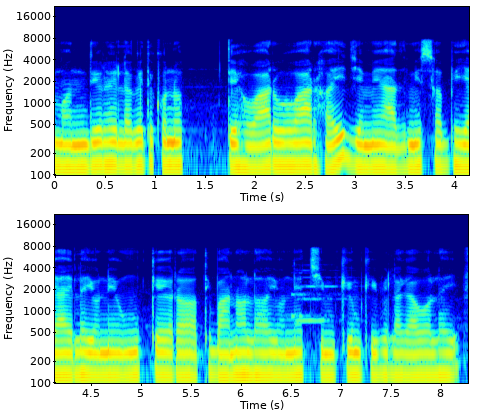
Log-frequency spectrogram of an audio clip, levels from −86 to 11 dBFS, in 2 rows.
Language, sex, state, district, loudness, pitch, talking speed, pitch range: Bajjika, male, Bihar, Vaishali, -25 LUFS, 130 Hz, 165 wpm, 125-135 Hz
